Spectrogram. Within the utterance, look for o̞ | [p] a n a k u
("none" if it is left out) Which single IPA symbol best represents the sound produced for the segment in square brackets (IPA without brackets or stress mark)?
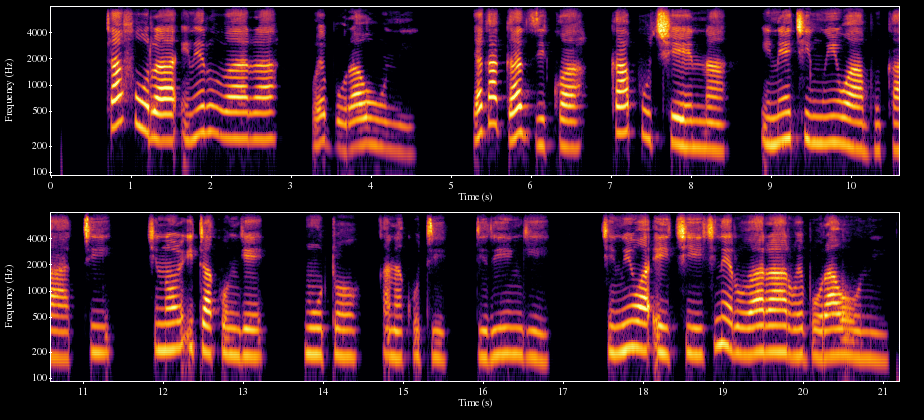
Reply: k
